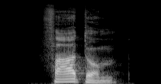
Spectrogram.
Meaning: Fate
- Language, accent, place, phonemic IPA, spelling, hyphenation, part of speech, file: German, Germany, Berlin, /ˈfaːtʊm/, Fatum, Fa‧tum, noun, De-Fatum.ogg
